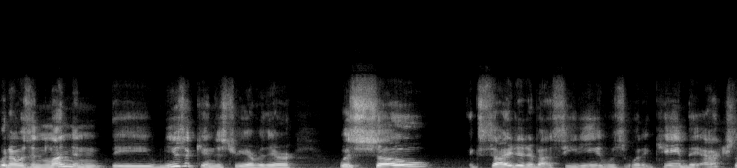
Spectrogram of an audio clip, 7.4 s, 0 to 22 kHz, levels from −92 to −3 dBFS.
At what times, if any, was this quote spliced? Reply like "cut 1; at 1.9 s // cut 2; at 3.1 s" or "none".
cut 1; at 1.0 s

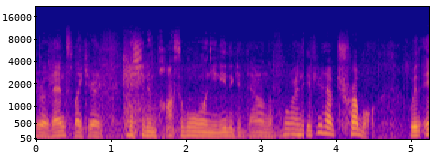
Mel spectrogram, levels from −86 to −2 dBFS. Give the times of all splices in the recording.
cut 1; at 3.6 s

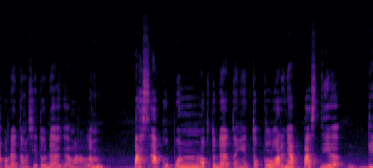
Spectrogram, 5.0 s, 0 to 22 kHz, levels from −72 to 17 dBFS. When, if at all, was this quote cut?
cut 1; at 1.7 s

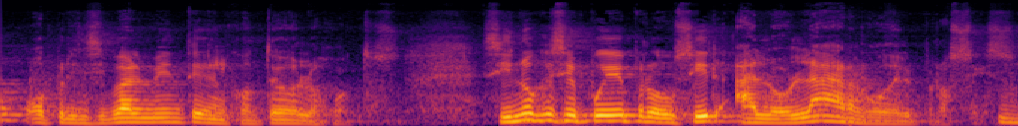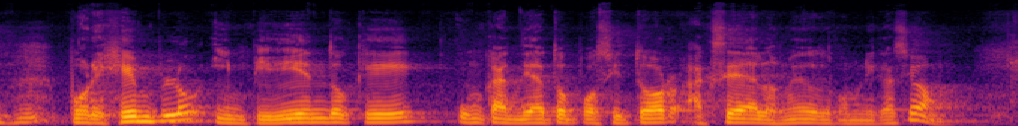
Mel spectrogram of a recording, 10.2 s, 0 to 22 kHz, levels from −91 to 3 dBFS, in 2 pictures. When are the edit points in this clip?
none

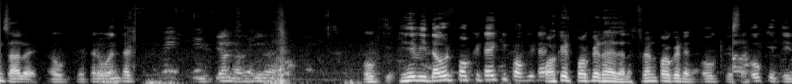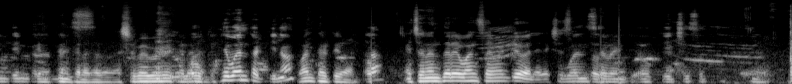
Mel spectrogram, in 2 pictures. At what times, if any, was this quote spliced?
cut 1; at 1.5 s // cut 2; at 7.4 s // cut 3; at 11.6 s

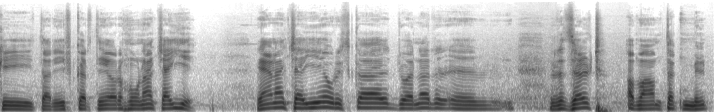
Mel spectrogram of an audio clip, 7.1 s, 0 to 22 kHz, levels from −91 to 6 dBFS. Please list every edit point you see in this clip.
none

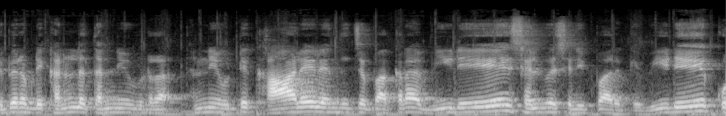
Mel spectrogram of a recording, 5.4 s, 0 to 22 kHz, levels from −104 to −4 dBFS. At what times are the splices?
none

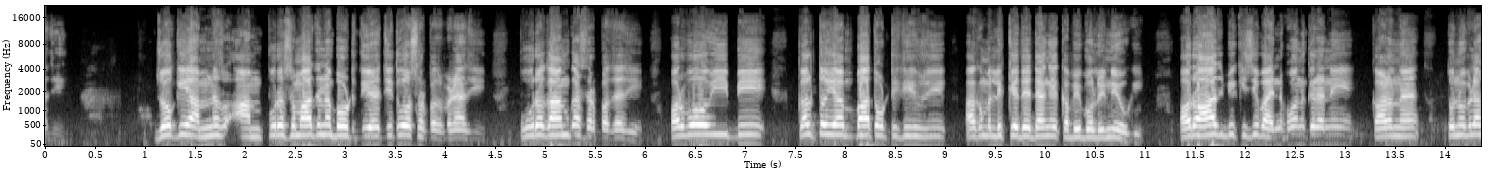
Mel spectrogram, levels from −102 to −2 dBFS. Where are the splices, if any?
none

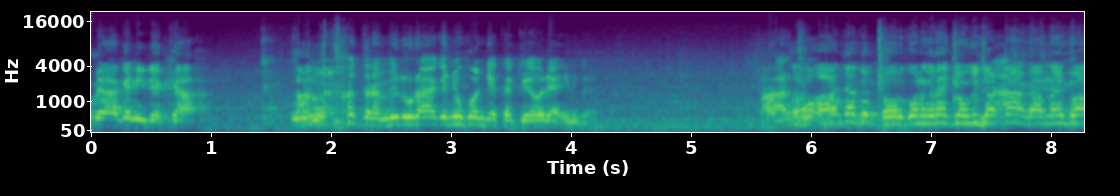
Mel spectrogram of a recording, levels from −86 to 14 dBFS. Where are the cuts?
cut 1; at 1.9 s

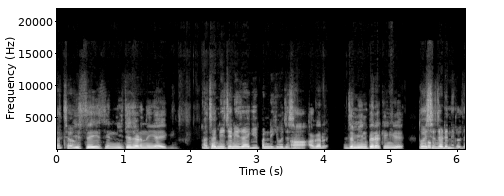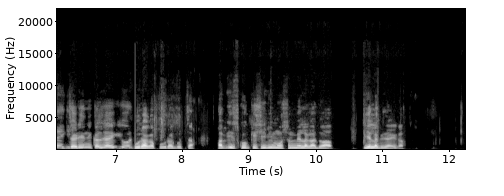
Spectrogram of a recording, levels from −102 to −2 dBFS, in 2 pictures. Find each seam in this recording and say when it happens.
cut 1; at 7.2 s

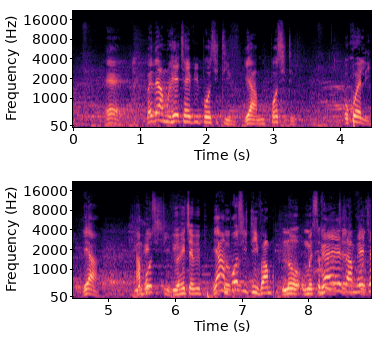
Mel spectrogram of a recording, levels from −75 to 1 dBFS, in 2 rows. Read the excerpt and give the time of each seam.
cut 1; at 7.5 s

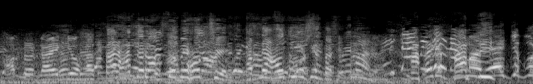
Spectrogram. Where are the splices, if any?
cut 1; at 1.0 s // cut 2; at 3.5 s

